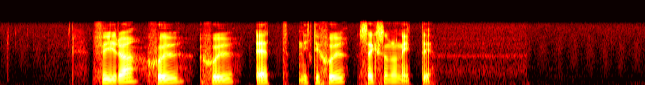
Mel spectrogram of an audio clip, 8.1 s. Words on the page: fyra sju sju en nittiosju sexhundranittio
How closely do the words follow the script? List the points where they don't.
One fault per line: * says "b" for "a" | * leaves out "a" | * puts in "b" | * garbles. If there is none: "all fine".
* says "ett" for "en"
